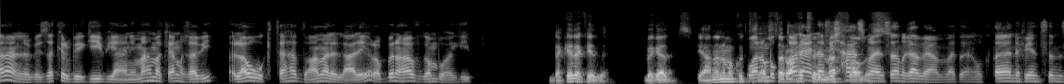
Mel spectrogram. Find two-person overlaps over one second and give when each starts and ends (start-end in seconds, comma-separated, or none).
7.5-9.0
